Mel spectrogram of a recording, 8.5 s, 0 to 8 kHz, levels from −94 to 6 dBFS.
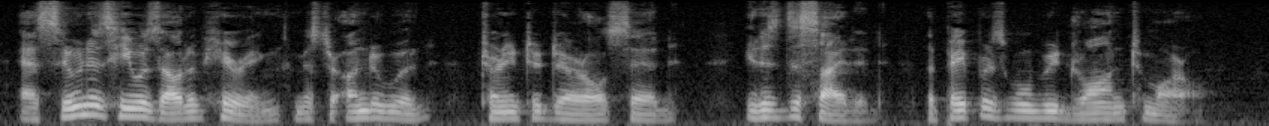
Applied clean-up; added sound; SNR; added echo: none; none; none; none.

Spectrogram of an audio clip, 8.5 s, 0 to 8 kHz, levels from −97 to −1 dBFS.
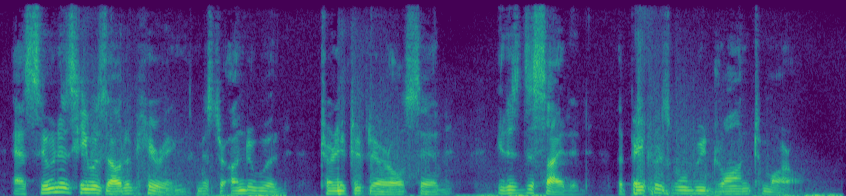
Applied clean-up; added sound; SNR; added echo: neural mask model Resemble Enhance denoiser.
